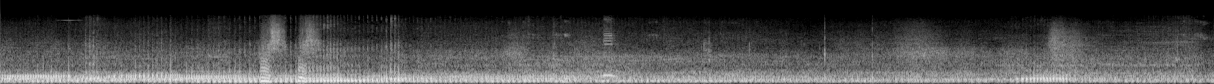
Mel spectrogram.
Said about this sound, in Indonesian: masih rame dan ya ada motor berisik lagi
